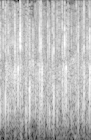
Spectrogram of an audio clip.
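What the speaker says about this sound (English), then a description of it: "I would love a round of applause here" Applause from a crowd, dense overlapping clapping that stays steady and fairly loud for the whole moment.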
